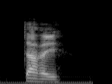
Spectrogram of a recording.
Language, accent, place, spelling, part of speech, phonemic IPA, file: French, France, Lyon, tarer, verb, /ta.ʁe/, LL-Q150 (fra)-tarer.wav
- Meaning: 1. to spoil; to tarnish 2. to tare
